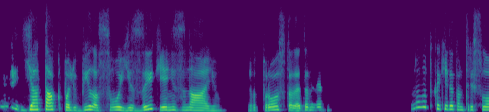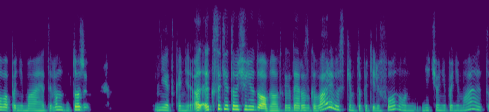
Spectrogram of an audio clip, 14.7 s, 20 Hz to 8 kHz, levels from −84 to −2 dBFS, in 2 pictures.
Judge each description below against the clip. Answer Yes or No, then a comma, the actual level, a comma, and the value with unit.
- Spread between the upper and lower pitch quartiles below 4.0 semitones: No, average, 4.5 semitones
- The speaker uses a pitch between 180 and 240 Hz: Yes, high, 190 Hz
